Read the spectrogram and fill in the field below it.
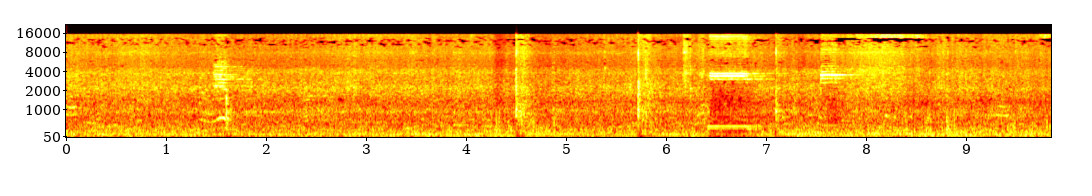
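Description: Wooden boards clatter as they are thrown onto a truck.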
